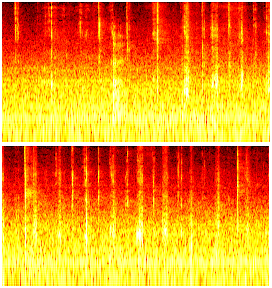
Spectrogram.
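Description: Close-up chewing of a piece of fermented skate (hongeo): wet, irregular clicks and smacks of the mouth working on chewy flesh, a few a second, over a steady low hum.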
